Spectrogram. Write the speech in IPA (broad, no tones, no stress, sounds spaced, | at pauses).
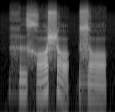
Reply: h ɯ x ɔ ɬ ɔ | z ɔ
